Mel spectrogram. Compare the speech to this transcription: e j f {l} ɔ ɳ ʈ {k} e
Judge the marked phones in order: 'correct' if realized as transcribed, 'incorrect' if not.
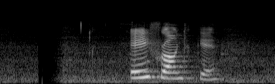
incorrect: ɾ, correct

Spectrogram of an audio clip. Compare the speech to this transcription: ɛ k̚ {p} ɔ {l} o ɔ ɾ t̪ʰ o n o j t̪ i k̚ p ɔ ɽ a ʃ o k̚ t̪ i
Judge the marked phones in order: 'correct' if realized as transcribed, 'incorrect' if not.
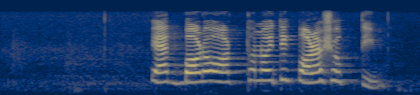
incorrect: b, incorrect: ɽ

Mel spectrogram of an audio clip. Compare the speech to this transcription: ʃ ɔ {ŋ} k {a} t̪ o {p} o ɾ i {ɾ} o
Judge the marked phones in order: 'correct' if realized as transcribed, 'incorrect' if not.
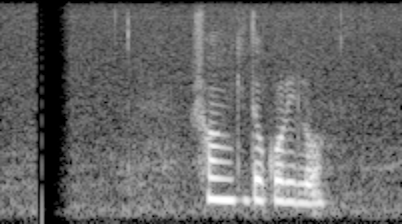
correct, incorrect: i, incorrect: k, incorrect: l

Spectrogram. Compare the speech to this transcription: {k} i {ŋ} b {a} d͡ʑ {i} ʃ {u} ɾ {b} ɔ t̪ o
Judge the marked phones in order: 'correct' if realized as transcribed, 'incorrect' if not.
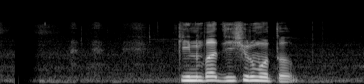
correct, incorrect: n, correct, correct, correct, incorrect: m

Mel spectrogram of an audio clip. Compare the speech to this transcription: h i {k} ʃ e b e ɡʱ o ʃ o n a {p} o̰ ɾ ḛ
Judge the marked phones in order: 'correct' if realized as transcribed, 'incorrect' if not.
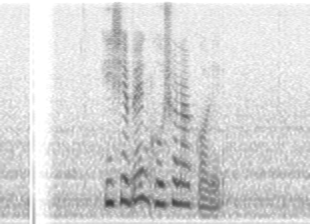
incorrect: none, incorrect: k

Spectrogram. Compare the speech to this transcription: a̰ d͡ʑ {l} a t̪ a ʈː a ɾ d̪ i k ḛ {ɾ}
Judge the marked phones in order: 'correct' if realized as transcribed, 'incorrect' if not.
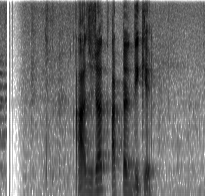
incorrect: ɾ, incorrect: none

